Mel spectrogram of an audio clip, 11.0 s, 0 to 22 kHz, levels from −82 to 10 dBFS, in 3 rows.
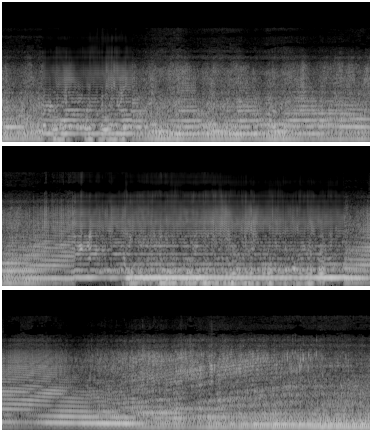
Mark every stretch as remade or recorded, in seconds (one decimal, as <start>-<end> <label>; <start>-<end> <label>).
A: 0.0-0.4 recorded; 0.4-1.3 remade; 1.3-4.4 recorded; 4.4-7.1 remade; 7.1-11.0 recorded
